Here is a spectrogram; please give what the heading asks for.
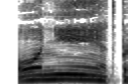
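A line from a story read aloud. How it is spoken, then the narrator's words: Drawn-out. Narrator (Russian): протянула Люцина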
